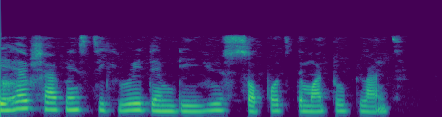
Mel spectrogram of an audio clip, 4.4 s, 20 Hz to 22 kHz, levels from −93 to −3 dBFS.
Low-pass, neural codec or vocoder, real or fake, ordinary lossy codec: 7.2 kHz; none; real; none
